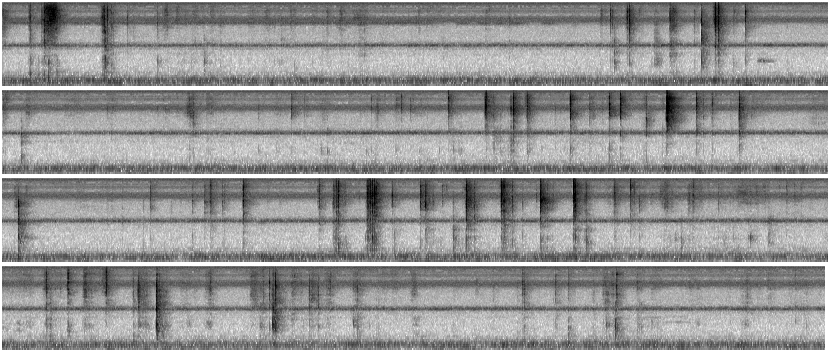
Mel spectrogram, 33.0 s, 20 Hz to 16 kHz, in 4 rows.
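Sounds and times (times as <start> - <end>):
paper being folded by hand: 0.0 - 3.7, 6.0 - 7.6, 17.9 - 33.0
faint steady hum: 0.0 - 33.0.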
